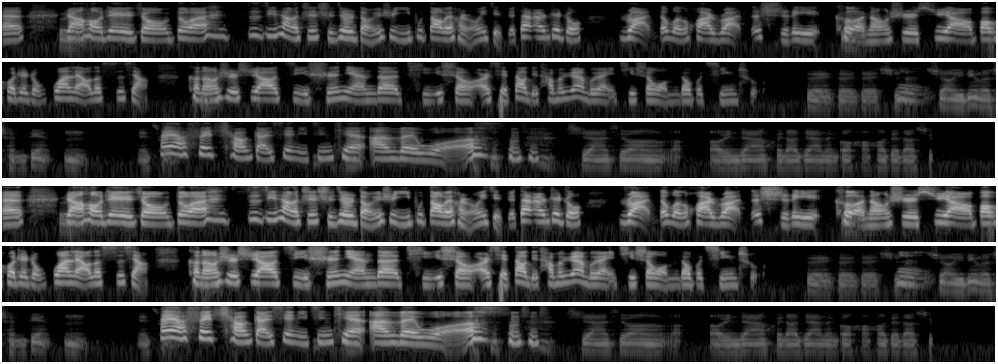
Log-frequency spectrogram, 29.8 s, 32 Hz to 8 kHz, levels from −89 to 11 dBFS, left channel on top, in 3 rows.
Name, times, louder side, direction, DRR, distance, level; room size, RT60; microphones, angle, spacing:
voice 1, 0.0-5.8 6.2-17.4 18.9-19.0 21.5-25.2, right 8 dB, 65° right, 0.4 m, -31 dB
voice 2, 0.6-1.1 8.4-8.7 11.9-12.2 18.0-20.8 21.2-21.6 23.0-23.5 24.6-26.7 27.0-29.2, equal, 5° left, 2.5 m, -57 dB
head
